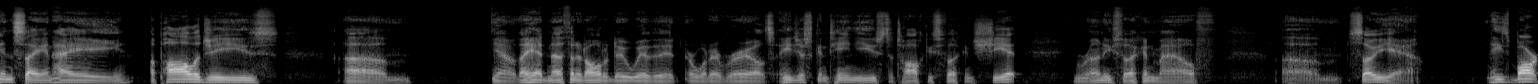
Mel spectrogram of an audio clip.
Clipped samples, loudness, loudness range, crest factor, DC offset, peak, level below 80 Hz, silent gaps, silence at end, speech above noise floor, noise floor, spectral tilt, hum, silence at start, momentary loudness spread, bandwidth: under 0.1%; -28 LUFS; 7 LU; 22 dB; under 0.1%; -6 dBFS; -54 dBFS; none; 0 s; 42 dB; -69 dBFS; -4.5 dB/octave; none; 0 s; 16 LU; 16.5 kHz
